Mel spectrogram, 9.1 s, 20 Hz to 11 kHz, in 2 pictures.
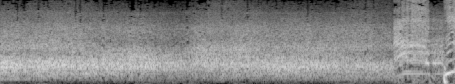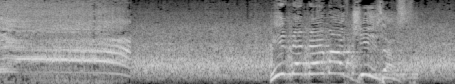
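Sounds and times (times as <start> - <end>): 
large audience shouting a prayer: 0.0 - 9.0
one strong voice yelling above the crowd: 4.0 - 5.9.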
